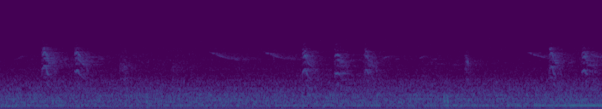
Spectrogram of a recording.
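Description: Birds calling: clusters of short, sharp notes about half a second in, around three seconds in and again near the end, with two short descending whistles between them, over a steady low hum.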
